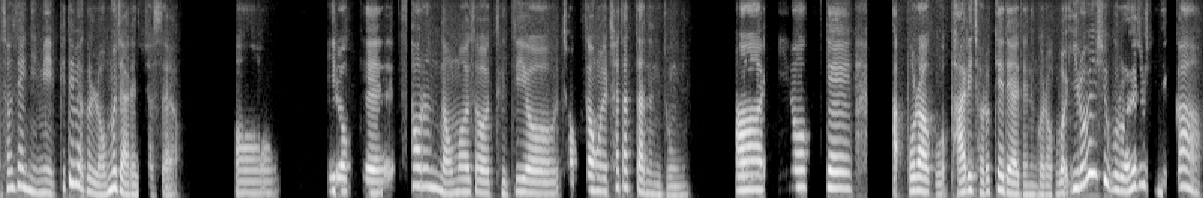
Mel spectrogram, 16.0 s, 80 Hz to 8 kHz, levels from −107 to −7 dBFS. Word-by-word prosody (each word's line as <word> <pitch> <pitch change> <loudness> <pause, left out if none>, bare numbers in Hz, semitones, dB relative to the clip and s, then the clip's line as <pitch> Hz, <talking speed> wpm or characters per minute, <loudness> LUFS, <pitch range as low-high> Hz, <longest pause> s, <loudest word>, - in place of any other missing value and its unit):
선생님이 205 - -2
피드백을 245 - -1
너무 180 - +3
잘해 145 -10 0
주셨어요. 135 -1 -9 0.8
어 165 0 -6 0.7
이렇게 185 -3 +1 0.4
30 265 -3 +1
넘어서 175 -1 -1
드디어 160 -1 -1
적성을 190 +4 -1
찾았다는 185 - -2
둥. 130 0 -10 0.6
아, 210 +1 +6 0.4
이렇게 245 -2 +2 0.5
아, - - -2
보라고 185 -6 +3
발이 180 +5 +3
저렇게 180 +3 0
돼야 165 -5 +3
되는 145 -1 -6
거라고 140 +1 -6
막 170 - +2
이런 280 - +5
식으로 220 - +2
해 250 - +6
주시니까 240 - -3
185 Hz, 245 characters per minute, -22 LUFS, 165-235 Hz, 0.8 s, 아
